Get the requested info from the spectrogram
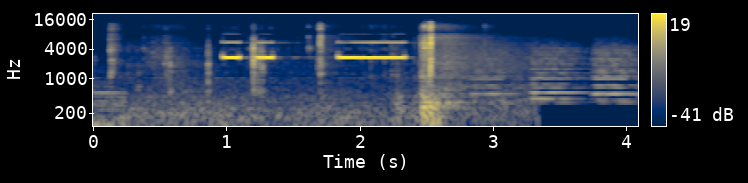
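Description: Inside a car: scattered clicks and two short, high electronic beeps from the car, then a sudden louder rush of noise. Soft keyboard music starts near the end.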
